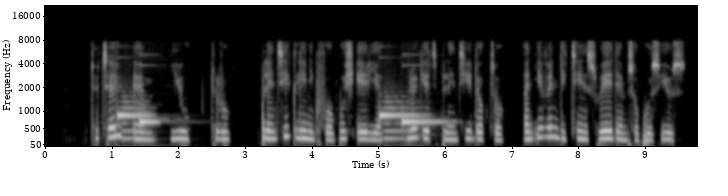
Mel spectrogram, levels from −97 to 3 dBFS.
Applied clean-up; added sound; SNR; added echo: classical method spectral subtraction.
